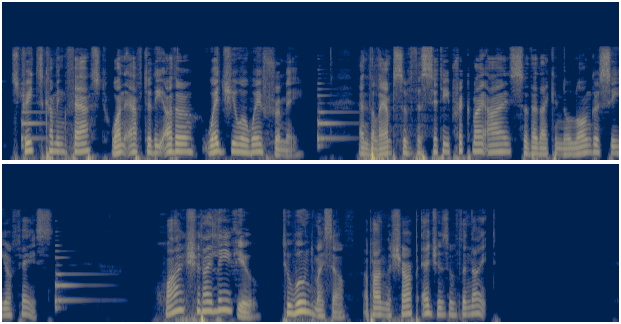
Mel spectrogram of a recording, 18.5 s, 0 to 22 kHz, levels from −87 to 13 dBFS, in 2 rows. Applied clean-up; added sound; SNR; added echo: classical method Wiener filter.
